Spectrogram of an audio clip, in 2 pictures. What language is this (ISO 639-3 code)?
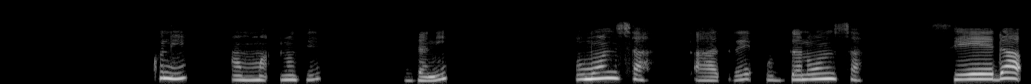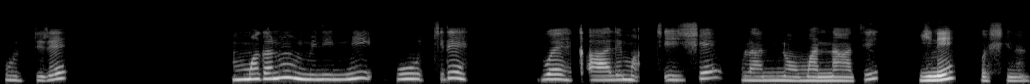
sid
